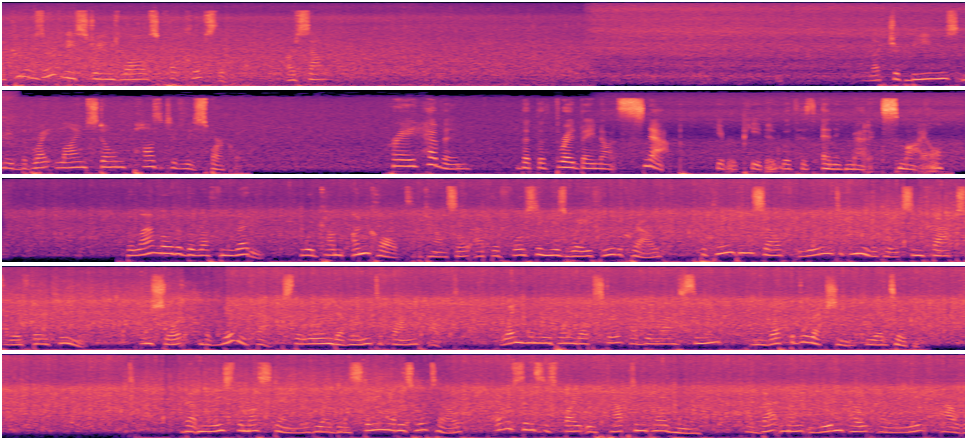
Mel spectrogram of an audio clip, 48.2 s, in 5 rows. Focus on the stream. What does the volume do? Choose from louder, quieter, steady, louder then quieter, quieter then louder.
quieter then louder.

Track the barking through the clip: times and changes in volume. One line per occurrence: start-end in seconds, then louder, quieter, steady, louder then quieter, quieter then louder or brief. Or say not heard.
not heard.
